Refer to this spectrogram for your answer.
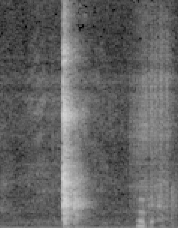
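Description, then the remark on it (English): A sharp metallic clack rings out, followed a moment later by two softer knocks, as an unruly clam that won't come out of the pot clatters against the side of a metal pot, with a low steady hum underneath. “I've got an unruly clam here that doesn't want to get out of the pot.”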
